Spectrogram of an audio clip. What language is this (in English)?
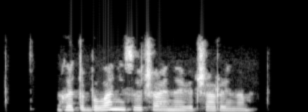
Belarusian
